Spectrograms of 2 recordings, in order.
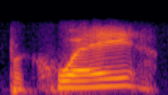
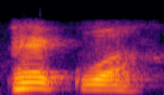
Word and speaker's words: Piqua: I think that's how you say it, Piqua, Ohio? No, Piqua. Piqua. Oh, okay. I was trying to be fancy.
